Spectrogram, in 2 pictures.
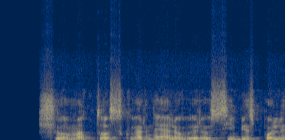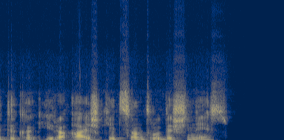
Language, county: Lithuanian, Marijampolė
